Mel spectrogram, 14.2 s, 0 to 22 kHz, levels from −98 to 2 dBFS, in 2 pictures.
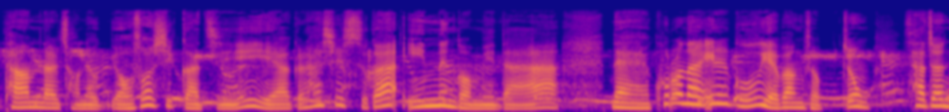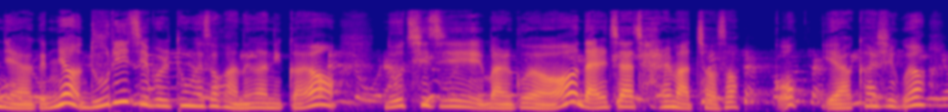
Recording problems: voice in the background; noticeable; throughout; 15 dB below the speech

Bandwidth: 14.5 kHz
